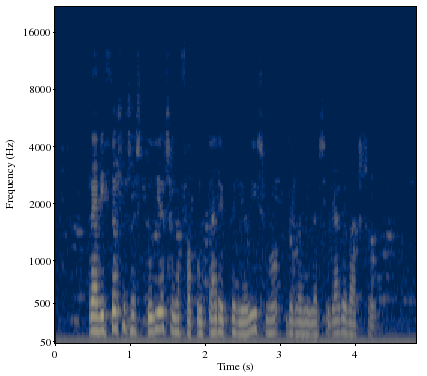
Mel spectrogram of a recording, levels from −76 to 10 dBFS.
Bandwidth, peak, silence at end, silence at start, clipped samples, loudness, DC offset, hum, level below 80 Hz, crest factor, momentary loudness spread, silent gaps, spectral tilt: 15.5 kHz; -12 dBFS; 0 s; 0.05 s; under 0.1%; -30 LUFS; under 0.1%; none; -44 dBFS; 18 dB; 18 LU; none; -8 dB/octave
